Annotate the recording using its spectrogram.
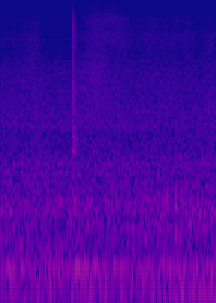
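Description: Quiet room tone with a steady low hum and one faint click about three-quarters of a second in.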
